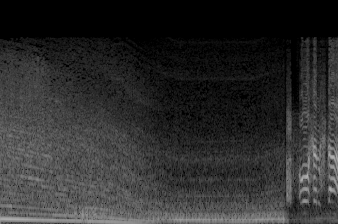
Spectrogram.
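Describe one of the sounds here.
A racing car engine slows and idles down.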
